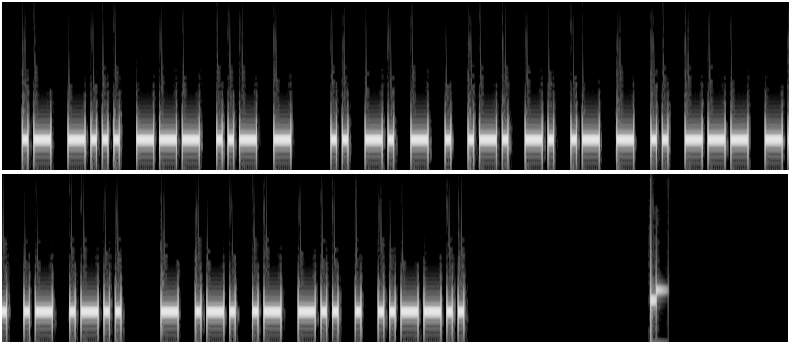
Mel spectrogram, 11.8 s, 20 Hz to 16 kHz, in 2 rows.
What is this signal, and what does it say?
Morse code, heard as a keyed tone, about 28 wpm, 700 Hz. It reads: ABOUT INTERNATIONAL TRADE?
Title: Sentences from Top 1000 Words - Review Part 4 - 28wpm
